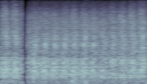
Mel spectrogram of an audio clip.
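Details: Royal Enfield single at idle with a fast, even mechanical clatter over the beat, apparently from the timing side; the mechanic is unsure whether it comes from the crank, timing gears, head, or poor oil supply, not confirmed.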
